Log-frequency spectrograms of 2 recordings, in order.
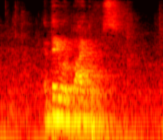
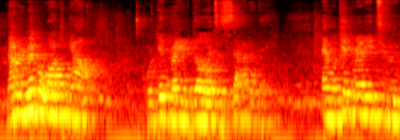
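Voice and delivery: ordinary delivery

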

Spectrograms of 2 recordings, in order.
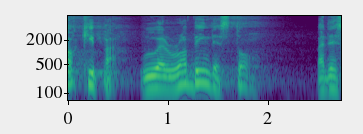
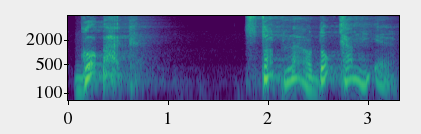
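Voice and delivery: high, pleading cry; urgent warning; 9 semitones higher than usual. Retold or imitated. Voices in hell urging him back, pleading. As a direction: beg him to turn back.

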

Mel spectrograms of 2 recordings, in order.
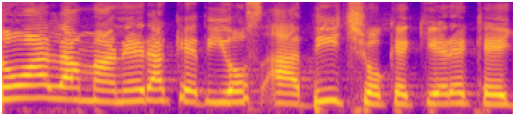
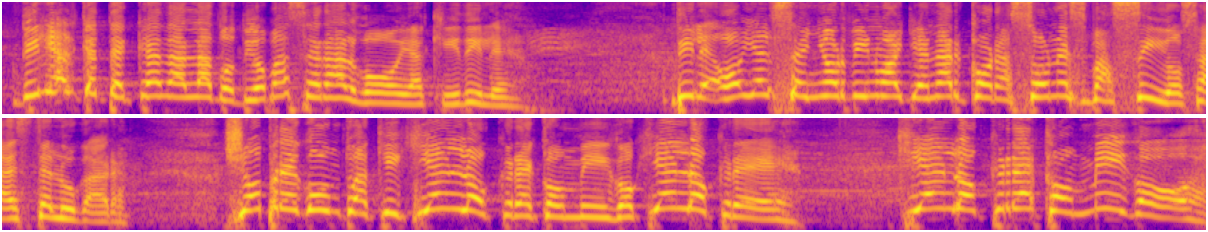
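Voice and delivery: preaching at full force; 5 semitones higher than usual. Acted. Preacher rousing the congregation to answer, shouting. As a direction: fire up the congregation.

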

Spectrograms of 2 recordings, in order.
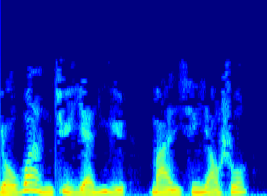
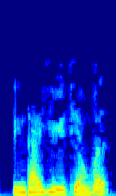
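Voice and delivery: ordinary delivery

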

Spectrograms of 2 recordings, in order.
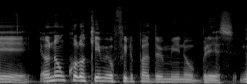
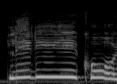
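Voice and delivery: very high, loud, drawn-out name; mock sportscaster yell; football commentator's goal call; 6 dB louder, much slower than usual. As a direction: imitate a commentator stretching out the scorer's name. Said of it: "E aí o narrador".

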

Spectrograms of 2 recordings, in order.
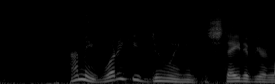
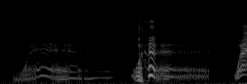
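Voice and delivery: mock crying. Mocking Elijah's whining.

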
